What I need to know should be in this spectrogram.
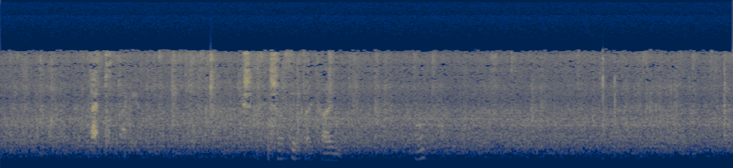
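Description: Flames crackle softly as fabric burns.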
